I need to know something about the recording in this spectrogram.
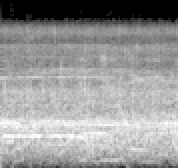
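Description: cheering crowd sound effect

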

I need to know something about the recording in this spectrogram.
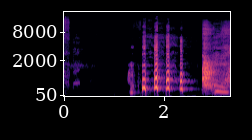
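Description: dog barking

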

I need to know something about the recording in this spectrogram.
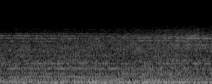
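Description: airplane landing

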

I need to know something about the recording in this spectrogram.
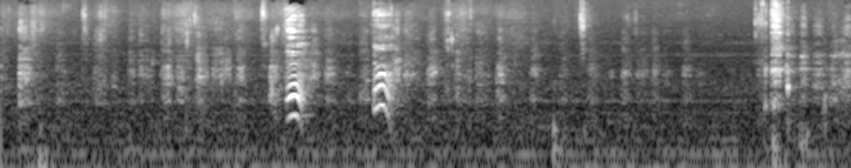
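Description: dog panting excitedly

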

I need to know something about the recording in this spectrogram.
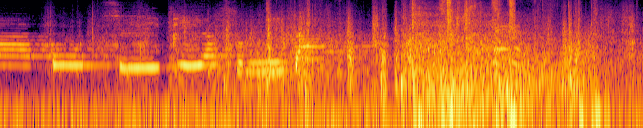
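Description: many gunshots fired

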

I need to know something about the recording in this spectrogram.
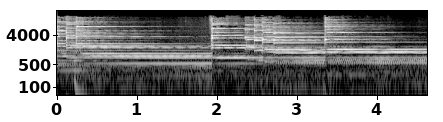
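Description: carillon bells playing

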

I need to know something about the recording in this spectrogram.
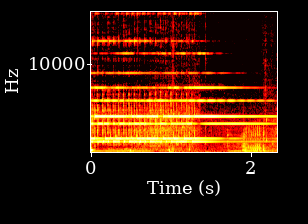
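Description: telephone ringing

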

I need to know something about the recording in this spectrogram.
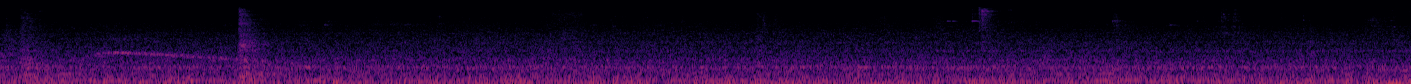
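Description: beijing subway train running

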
